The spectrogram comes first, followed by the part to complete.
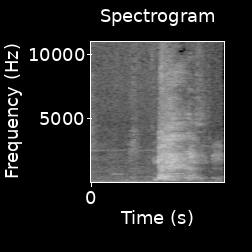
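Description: A person coughs once, about a second in, a harsh burst lasting under a second.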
